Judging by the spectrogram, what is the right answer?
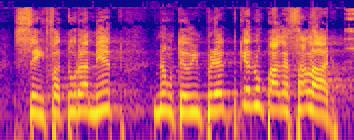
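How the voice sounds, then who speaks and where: At a moderate pace, a man speaks in an extremely high pitch over noticeable background noise. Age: 70s. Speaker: state legislator. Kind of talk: parliamentary speech.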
